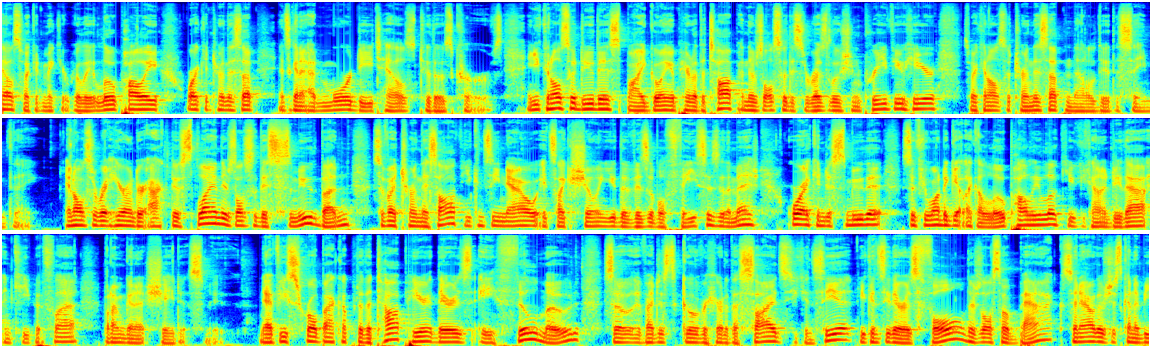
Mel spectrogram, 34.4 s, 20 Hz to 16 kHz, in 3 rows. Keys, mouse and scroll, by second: 0.2-2.4 shift+drag, 3.6 right click, 5.0-6.1 shift+drag, 8.2 shift+click, 9.4-10.6 shift+drag, 11.8 shift+click, 13.1 shift+click, 14.4 click, 14.8 shift+middle drag, 15.1-15.4 middle drag, 15.8 shift+middle drag, 16.1-16.5 drag, 17.8-18.1 drag, 18.4 shift+drag, 19.5 click, 19.7 click, 20.2-21.5 middle drag, 21.6 shift+middle click, 22.3 shift+middle click, 23.6 middle click, 24.7 shift+click, 25.2 shift+click, 28.9-29.4 drag, 29.6 shift+drag, 29.9 drag, 30.7 shift+click, 31.8-32.7 drag, 33.9 middle click, 34.2 shift+click.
